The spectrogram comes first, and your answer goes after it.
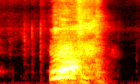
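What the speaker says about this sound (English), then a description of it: "almost I'm gonna sneeze" One sharp, close sneeze bursts out of silence and fades quickly.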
